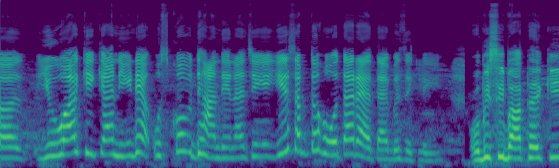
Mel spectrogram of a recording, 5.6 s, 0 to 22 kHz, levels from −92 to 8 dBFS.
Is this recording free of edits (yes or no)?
no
